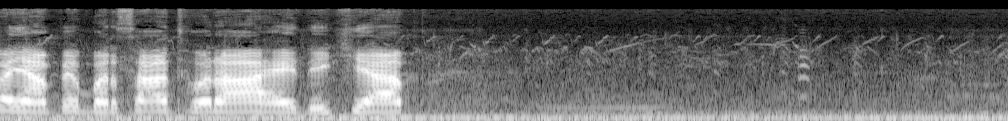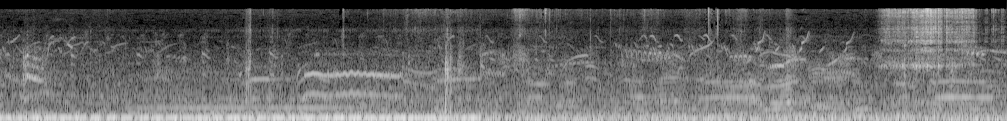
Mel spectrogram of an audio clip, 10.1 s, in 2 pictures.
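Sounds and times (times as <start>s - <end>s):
birds chirping: 0.0s - 10.0s
steady low hum: 0.0s - 10.0s
wavering bird call: 1.9s - 10.0s.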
